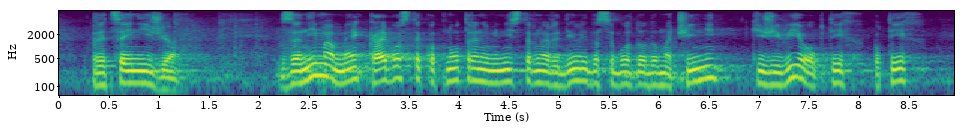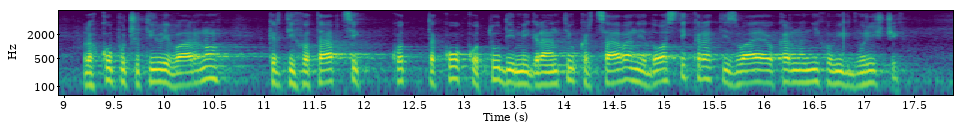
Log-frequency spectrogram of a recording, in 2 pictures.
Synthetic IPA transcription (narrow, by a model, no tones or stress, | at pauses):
pɾɛt̪sɛjniʒjɔ | zaniːmamɛkaːjboːst̪ɛkɔt̪noːt̪ɾaɲiminiːst̪əɾnaɾɛd̪iːlid̪asɛbod̪ɔd̪ɔmat͡ʃiːnikiʒiʋijɔːpt̪eːxpɔt̪eːx | laxkoːpɔt͡ʃut̪iːliʋaːɾnɔ | kɛɾt̪ixɔt̪aːpt̪sikɔt̪ːakoːkɔt̪ːuːd̪imiɡɾant̪iwkəɾt̪saːʋanjɛd̪ɔːst̪ikɾat̪izʋaːjajɔkaɾnaniːxɔʋiɣd̪ʋɔɾiʃt͡ʃix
